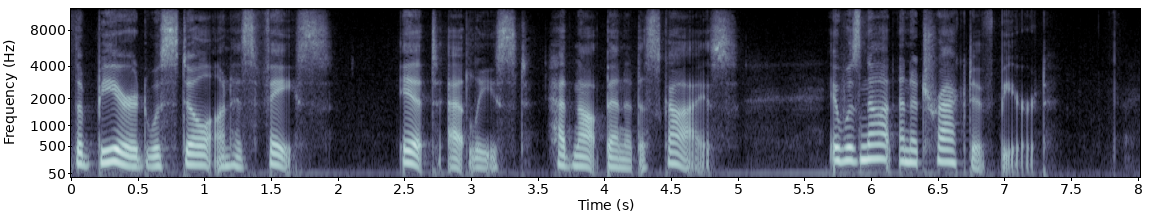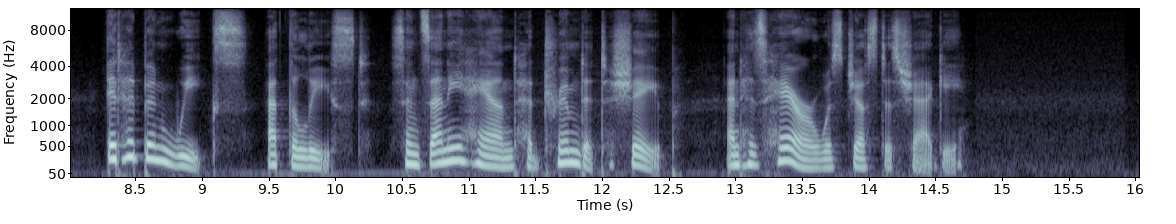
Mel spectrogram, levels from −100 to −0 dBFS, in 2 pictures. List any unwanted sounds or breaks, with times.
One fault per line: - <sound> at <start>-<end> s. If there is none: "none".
none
